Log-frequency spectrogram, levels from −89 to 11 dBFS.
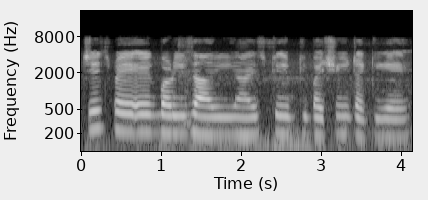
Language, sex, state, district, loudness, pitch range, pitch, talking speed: Hindi, female, Madhya Pradesh, Bhopal, -16 LUFS, 180-200 Hz, 190 Hz, 145 wpm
